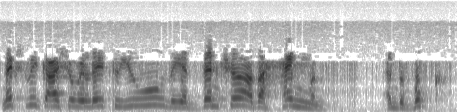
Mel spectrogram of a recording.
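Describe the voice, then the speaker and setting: High, husky gentleman sidekick, radio. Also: expressive, moderate pace. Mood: storytelling relish. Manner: earnest, questioning, gentlemanly. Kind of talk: 1940s radio acting. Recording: tinny old radio recording.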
